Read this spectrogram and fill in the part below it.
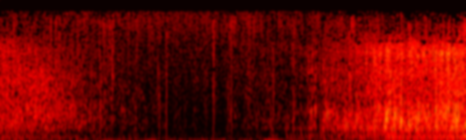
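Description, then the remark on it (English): A motorboat engine roars steadily at full throttle, a dense rumbling drone with rushing noise that swells louder toward the end, no voices heard. “Quick, Steve, cast off. Here we go. Got to get aboard that boat and take off the passengers and crew.”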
